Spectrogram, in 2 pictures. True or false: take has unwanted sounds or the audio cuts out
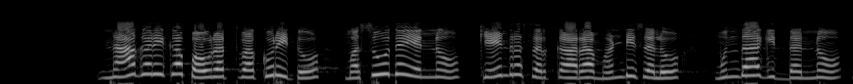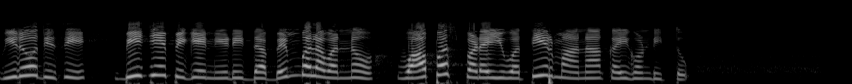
false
